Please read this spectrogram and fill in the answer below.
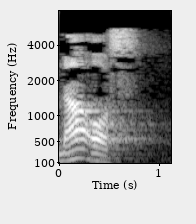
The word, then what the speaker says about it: naos: There are two words that could have been chosen for temple from the Greek: hieron and naos. The word that is chosen here is the second of those. In English you would spell it N-A-O-S. Naos.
